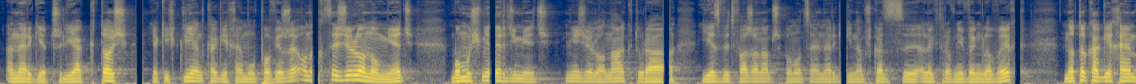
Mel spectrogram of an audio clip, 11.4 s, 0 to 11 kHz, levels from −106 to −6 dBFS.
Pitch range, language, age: 110-130 Hz, Polish, 20-39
